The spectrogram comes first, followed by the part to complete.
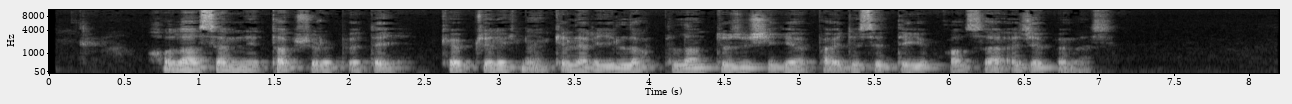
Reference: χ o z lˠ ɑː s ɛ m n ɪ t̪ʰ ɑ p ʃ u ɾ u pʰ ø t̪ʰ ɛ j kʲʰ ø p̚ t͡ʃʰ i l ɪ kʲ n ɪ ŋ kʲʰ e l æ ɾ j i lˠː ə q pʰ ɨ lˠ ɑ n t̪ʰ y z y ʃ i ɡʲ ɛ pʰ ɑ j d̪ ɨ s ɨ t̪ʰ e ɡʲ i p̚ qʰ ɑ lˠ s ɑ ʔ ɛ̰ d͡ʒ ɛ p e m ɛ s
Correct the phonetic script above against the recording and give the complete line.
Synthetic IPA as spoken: χ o lˠ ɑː s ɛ m n ɪ t̪ʰ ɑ p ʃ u ɾ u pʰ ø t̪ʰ ɛ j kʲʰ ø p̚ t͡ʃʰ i l ɪ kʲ n ɪ ŋ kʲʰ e l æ ɾ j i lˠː ə q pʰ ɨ lˠ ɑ n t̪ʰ y z y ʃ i ɡʲ ɛ pʰ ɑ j d̪ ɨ s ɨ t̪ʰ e ɡʲ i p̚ qʰ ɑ lˠ s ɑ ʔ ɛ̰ d͡ʒ ɛ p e m ɛ s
